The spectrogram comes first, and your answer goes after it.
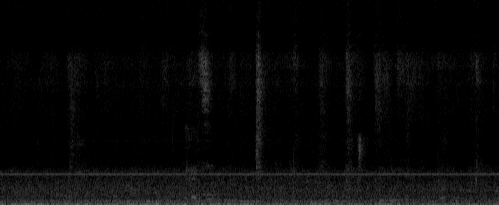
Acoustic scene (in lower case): park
